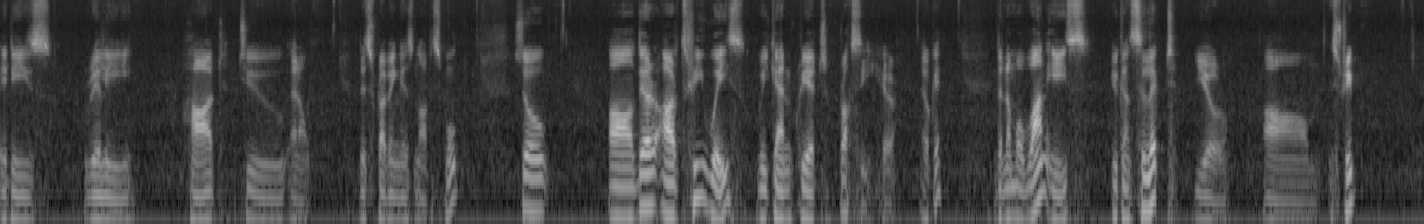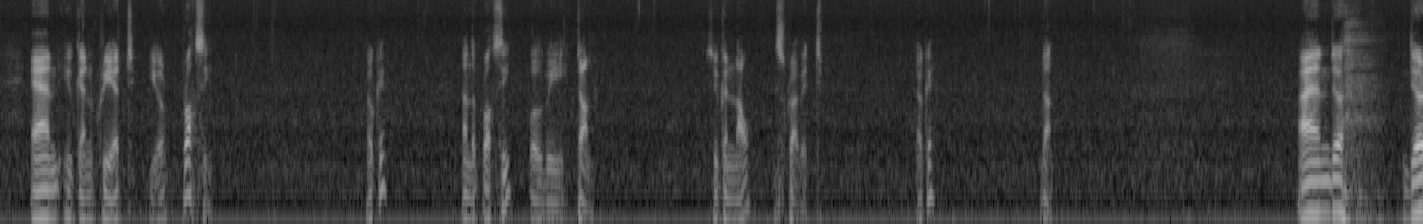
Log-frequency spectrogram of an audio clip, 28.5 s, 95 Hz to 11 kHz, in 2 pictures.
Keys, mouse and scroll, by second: 5.5 click, 11.3 click, 16.1 click, 18.3 scroll down 1, 18.5-19.2 scroll up 1, 20.6-24.9 drag, 25.5 click, 26.6-28.2 drag.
